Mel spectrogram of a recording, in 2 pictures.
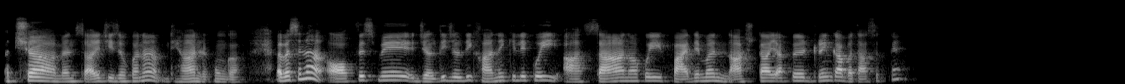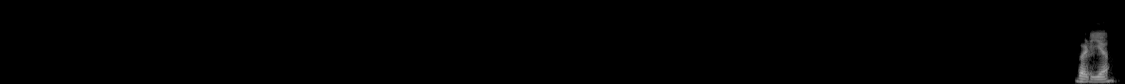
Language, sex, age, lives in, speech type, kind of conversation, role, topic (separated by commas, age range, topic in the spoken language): Hindi, male, 20-24, India, read, expert-assistant, asker, अगर कोई स्ट्रेंथ ट्रेनिंग शुरू करना चाहता है, तो उसे कहां से शुरुआत करनी चाहिए और बेहतर सीखने के लिए किन आसान तरीकों को अपनाना चाहिए?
